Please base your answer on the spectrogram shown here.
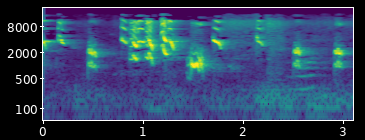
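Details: Bornean white-rumped shama singing excitedly at the sight of a rival: scattered whistled and harsh notes, some dropping in pitch, in short separated bursts.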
